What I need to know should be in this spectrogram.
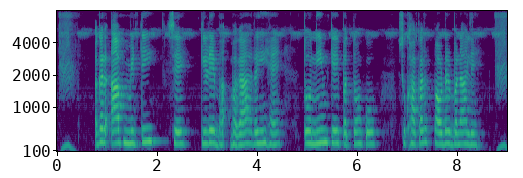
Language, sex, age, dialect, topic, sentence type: Hindi, female, 36-40, Garhwali, agriculture, statement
